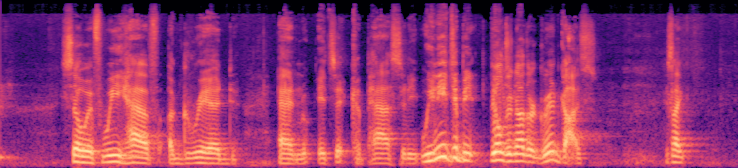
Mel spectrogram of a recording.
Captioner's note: none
